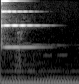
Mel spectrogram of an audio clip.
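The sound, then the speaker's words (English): A single bright ring of a small hand bell with a Ouija board on it, high-pitched and metallic, struck once and quickly fading, with a low steady hum beneath it and no voices. “I'm just going to ring the bell because it said a Ouija board on it, and this is going to be our bunk bed / Ouija board bell.”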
